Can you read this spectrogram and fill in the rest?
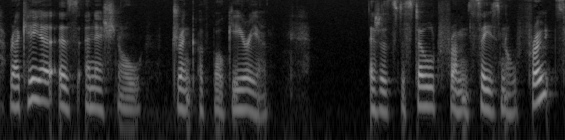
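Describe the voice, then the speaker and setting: A New Zealand woman in her fifties or sixties, recounting her family memories for a documentary interview in a measured, reflective way with pauses. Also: fairly low pitch, gravelly, darkish tone. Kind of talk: personal family memoir.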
